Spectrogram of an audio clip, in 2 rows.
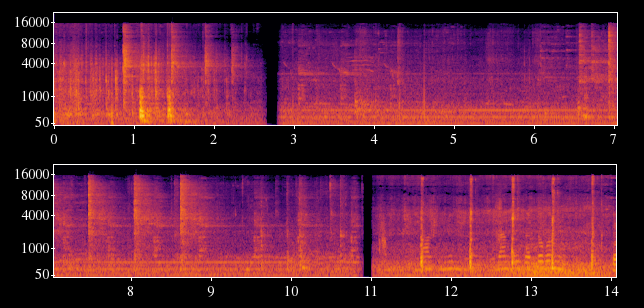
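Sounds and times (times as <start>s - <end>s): steady mechanical hum: 2.8s - 14.0s.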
